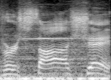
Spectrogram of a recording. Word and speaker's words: Versace: Pronounced Versace. Singer? That's Liberace.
